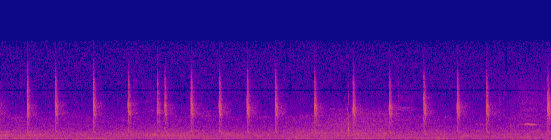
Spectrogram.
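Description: A hummingbird gives sharp, high, dry chips, about two each second and evenly paced, over a steady soft hiss.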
